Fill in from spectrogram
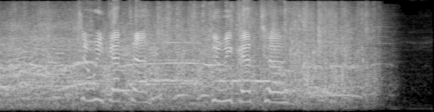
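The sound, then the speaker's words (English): The audience at a nine-candidate debate bursts into laughter, applause and high fives after the question "Have you ever been arrested?", with voices whooping and chattering over a steady wash of clapping for about four seconds before it cuts off. “That is laughter, applause, and high fives from a question about being arrested.”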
